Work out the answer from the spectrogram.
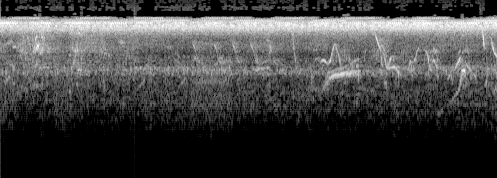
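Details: Rusty-collared seedeater singing: a run of quick, sliding whistled notes that sweep up and down, growing busier in the second half. A loud, steady high insect drone runs throughout.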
